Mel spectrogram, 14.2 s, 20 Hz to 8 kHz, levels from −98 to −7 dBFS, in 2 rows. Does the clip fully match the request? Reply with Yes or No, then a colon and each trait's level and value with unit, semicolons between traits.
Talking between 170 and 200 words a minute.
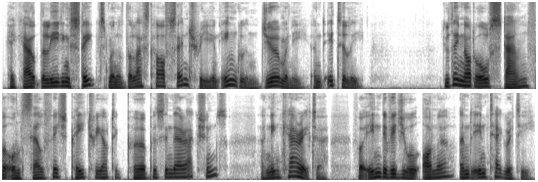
No: average, 150 wpm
